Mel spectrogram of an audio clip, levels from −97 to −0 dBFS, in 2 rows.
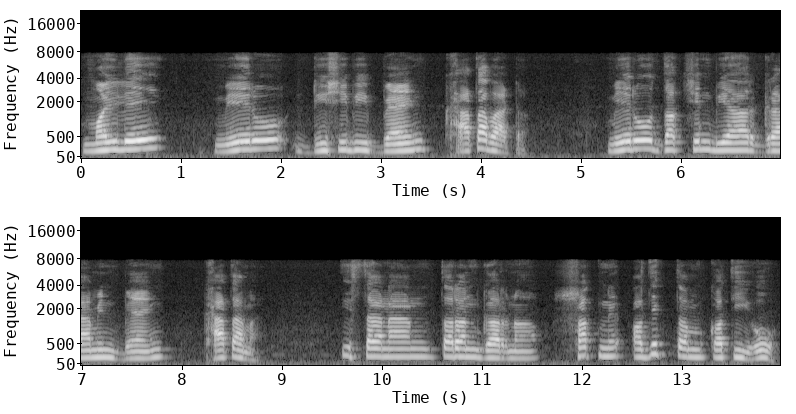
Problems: none marked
